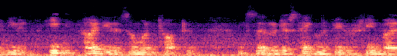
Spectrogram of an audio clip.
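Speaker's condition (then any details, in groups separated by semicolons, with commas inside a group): Parkinson's disease; trouble talking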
